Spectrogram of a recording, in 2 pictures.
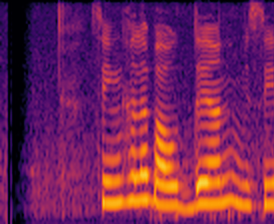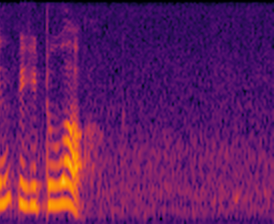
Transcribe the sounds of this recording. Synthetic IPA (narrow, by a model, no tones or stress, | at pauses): siŋɦələbaud̪ːejanʋisiːnpiɦiʈuʋaː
